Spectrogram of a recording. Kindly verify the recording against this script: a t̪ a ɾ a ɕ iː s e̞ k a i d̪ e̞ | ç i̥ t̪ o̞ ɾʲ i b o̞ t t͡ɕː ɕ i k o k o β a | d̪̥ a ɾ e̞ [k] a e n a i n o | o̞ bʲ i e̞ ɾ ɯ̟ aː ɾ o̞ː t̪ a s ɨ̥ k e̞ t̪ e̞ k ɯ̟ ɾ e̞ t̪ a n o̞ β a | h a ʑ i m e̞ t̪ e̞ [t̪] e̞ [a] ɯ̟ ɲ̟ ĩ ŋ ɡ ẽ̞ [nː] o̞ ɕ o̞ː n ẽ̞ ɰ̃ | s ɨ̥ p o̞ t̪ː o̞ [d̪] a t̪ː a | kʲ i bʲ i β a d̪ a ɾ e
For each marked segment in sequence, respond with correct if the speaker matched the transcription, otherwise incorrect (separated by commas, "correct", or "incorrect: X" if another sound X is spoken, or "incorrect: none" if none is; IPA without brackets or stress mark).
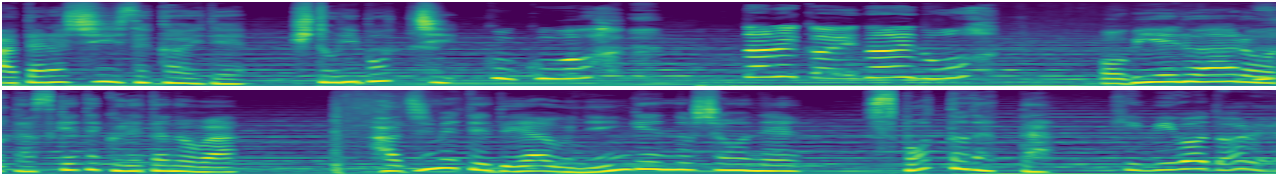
correct, incorrect: d̪, correct, correct, correct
